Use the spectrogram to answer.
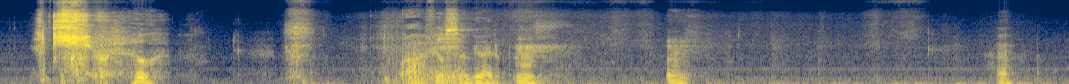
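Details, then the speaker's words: One loud explosive sneeze followed by softer sniffs, gasps and quiet breaths, deliberately induced by sniffing sneeze powder into both nostrils, amid repeated sneezing; "My god. I can't stop." "Hishoo. Ooh. My god. I can't stop."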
